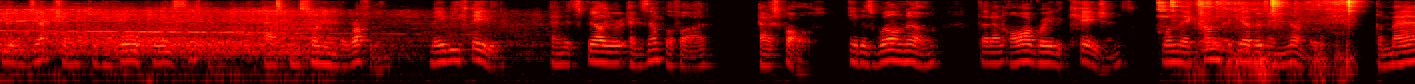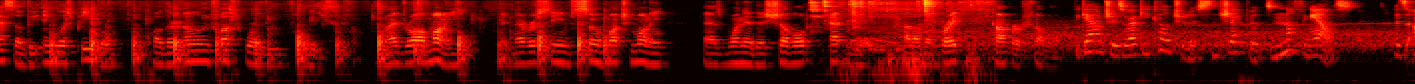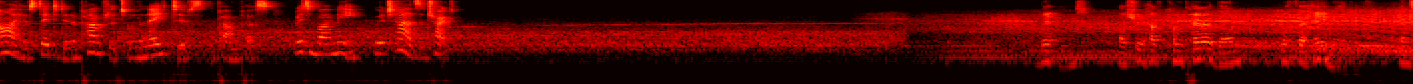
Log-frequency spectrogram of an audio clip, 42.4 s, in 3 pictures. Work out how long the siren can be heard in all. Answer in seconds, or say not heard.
not heard.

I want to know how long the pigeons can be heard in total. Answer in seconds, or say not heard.
4 s.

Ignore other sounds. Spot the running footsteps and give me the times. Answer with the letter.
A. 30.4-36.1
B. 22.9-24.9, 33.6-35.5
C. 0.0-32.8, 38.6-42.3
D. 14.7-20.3
D.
